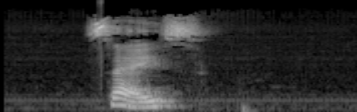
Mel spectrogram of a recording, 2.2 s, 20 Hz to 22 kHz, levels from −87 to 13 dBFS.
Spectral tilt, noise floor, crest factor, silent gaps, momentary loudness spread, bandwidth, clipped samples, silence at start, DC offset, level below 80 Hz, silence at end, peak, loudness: -2 dB/octave; -55 dBFS; 18 dB; none; 13 LU; 16.5 kHz; under 0.1%; 0.55 s; under 0.1%; -58 dBFS; 0.95 s; 0 dBFS; -13 LUFS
